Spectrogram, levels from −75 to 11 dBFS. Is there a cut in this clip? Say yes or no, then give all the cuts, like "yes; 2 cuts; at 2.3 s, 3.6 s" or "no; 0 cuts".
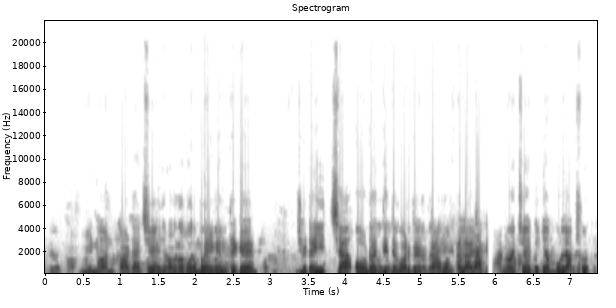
yes; 1 cut; at 5.8 s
